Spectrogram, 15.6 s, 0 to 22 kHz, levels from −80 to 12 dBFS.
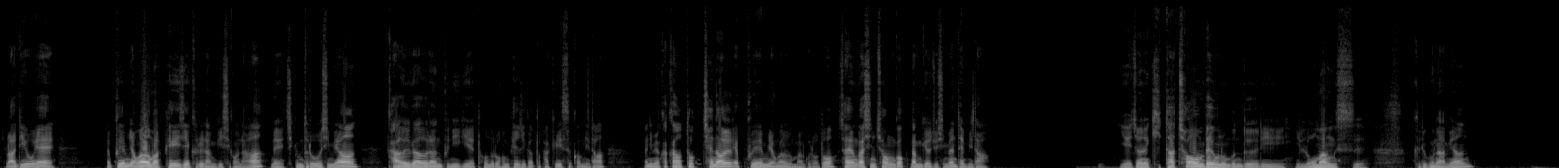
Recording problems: wrong speed and pitch; too fast and too high; 1.5 times normal speed

